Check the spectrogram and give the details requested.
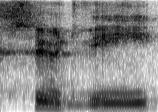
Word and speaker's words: sous vide: It sounds almost like sous vide. Is that how you say it for when you make meat at low temperature? You got it right.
